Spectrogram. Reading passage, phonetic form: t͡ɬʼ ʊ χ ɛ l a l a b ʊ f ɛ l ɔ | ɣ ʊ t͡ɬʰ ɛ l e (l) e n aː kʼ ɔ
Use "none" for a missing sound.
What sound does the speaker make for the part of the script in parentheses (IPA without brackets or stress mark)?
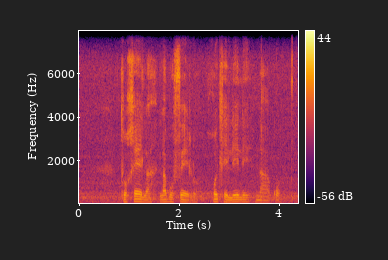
l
